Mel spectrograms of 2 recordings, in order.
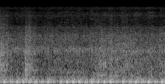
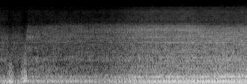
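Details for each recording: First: Baja 90cc minibike after motor swap, started cold after sitting all day: quick, even low putter with slight vibration that smooths out as it warms, no knocks; much quieter than a similar bike, running normally. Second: Baja 90cc minibike after engine swap, with new pipe and larger muffler: small single runs fast and even, about four pulses a second, still revving a little high; idle adjustment screw set too high.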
